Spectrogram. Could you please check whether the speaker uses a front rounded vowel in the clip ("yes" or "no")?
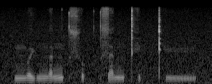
yes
